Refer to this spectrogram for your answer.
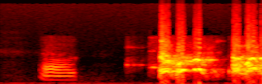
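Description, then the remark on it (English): A single doorbell chime rings out, followed after a short pause by a dog barking loudly in several quick, harsh bursts. “Somebody's at your door.”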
